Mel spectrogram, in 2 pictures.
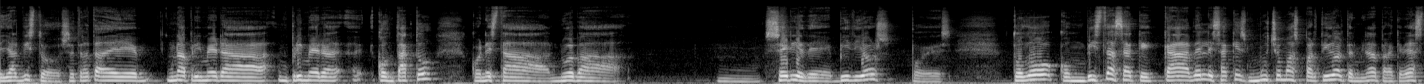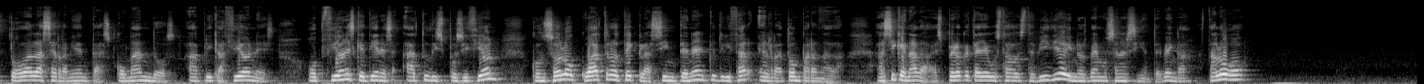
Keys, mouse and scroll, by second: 28.3 click.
